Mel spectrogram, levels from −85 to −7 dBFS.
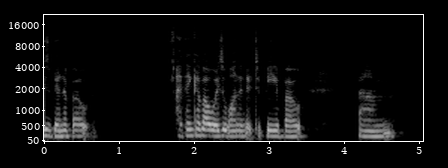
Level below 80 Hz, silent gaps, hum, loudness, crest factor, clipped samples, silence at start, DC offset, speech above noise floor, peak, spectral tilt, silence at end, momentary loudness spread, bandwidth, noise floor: -82 dBFS; none; none; -38 LUFS; 18 dB; under 0.1%; 0 s; under 0.1%; over 52 dB; -20 dBFS; -7.5 dB/octave; 0.4 s; 16 LU; 13.5 kHz; under -90 dBFS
